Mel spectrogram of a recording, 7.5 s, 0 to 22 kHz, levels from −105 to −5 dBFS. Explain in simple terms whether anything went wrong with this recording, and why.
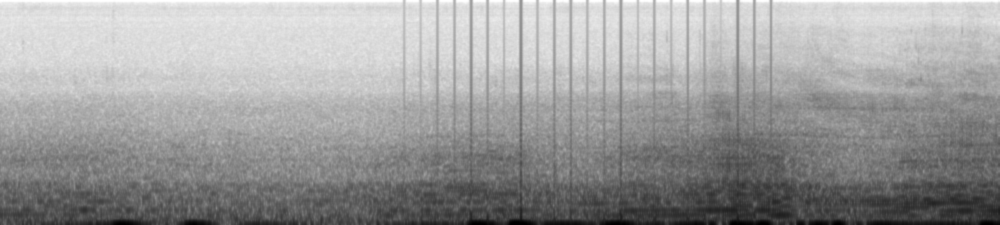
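From 3.04 s to 5.80 s there are periodic USB or driver dropouts: about twenty short ticks, spaced every 0.125 s. Each time, something briefly stalled the audio connection, and a few milliseconds of sound were replaced by silence.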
